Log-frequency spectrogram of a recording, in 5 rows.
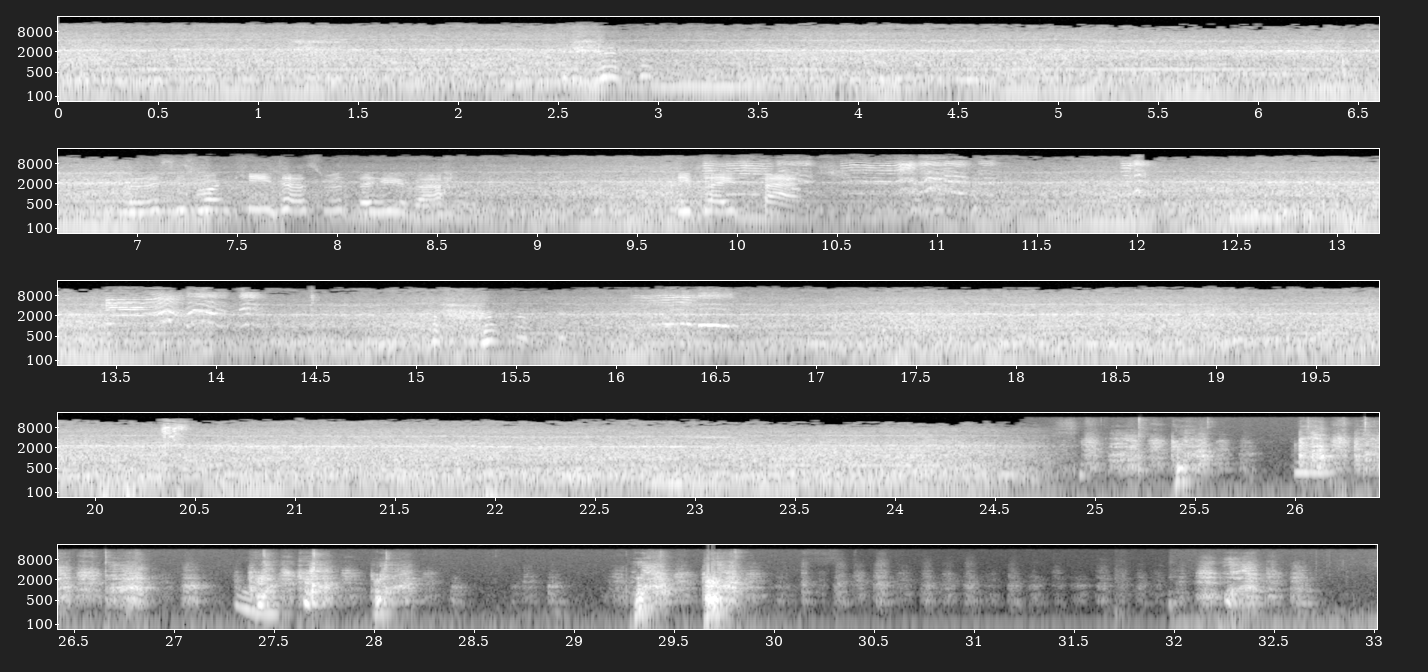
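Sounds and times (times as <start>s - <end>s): stick vacuum whining: 0.0s - 33.0s
dog yowling vocalisations: 9.9s - 14.5s, 16.1s - 16.8s, 24.9s - 28.5s.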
